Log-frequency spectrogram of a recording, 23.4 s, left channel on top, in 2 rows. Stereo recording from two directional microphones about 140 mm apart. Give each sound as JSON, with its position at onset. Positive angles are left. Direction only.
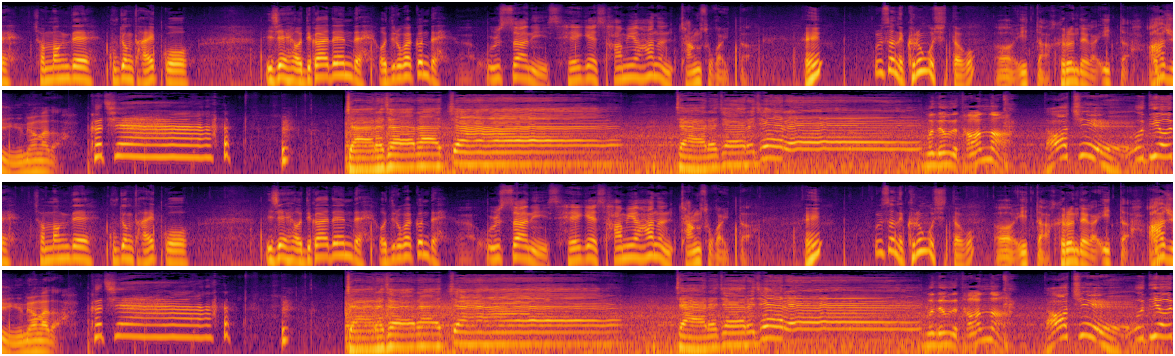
{"t": 0.0, "sound": "speech", "side_deg": 10}
{"t": 4.8, "sound": "speech", "side_deg": -15}
{"t": 7.9, "sound": "a sound", "side_deg": -15}
{"t": 8.7, "sound": "speech", "side_deg": 10}
{"t": 9.7, "sound": "speech", "side_deg": -15}
{"t": 12.5, "sound": "speech", "side_deg": 10}
{"t": 14.5, "sound": "a sound", "side_deg": 15}
{"t": 15.2, "sound": "speech", "side_deg": 15}
{"t": 16.0, "sound": "speech", "side_deg": -15}
{"t": 16.3, "sound": "speech", "side_deg": 10}
{"t": 17.7, "sound": "speech", "side_deg": -10}
{"t": 19.6, "sound": "a sound", "side_deg": -10}
{"t": 20.9, "sound": "speech", "side_deg": 15}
